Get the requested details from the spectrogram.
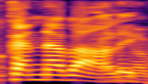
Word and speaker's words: Cannavale: Diciamo Cannavale oppure diciamo Cannavale? Diciamo Cannavale.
